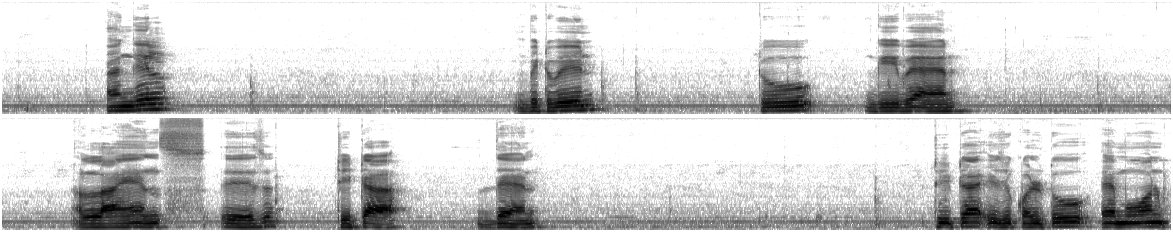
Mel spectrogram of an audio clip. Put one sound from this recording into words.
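A man speaks calmly in short phrases with pauses, close to a microphone.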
